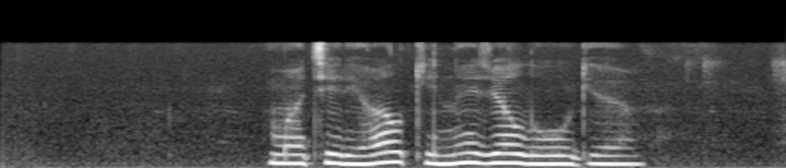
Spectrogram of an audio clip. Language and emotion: Russian, neutral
